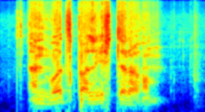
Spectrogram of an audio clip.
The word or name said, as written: balesterer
